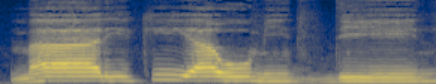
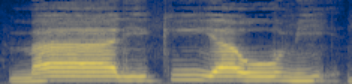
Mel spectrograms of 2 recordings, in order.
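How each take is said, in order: No difference in how they are said.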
